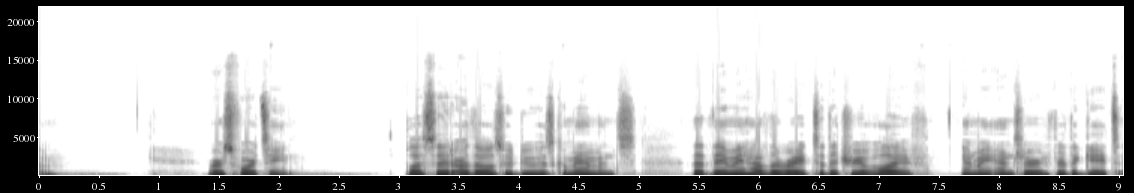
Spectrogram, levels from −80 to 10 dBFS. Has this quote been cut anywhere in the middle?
no; 0 cuts

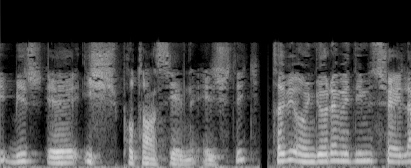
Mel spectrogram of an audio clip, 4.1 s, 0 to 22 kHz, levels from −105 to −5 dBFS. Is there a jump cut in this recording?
yes; 1 cut; at 2.6 s

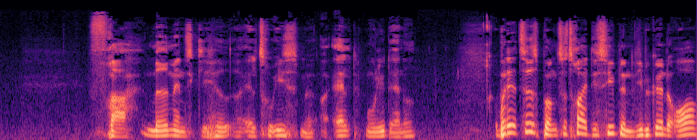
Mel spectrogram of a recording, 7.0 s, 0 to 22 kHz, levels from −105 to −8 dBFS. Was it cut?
no; 0 cuts

